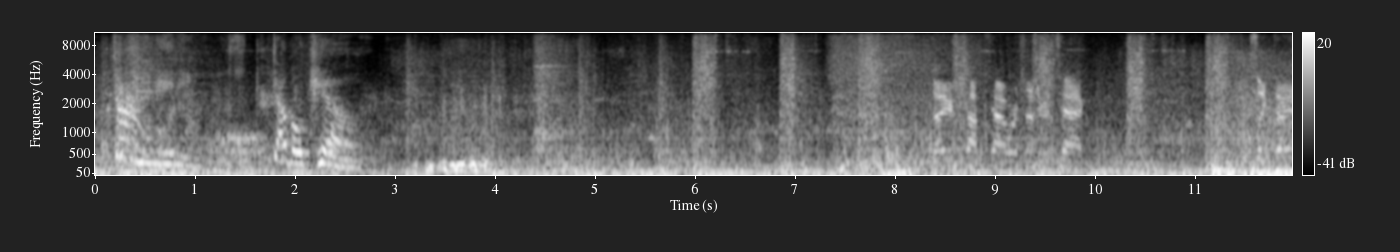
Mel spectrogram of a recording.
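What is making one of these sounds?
Weapons clash and magic spells burst in quick, sharp hits.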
